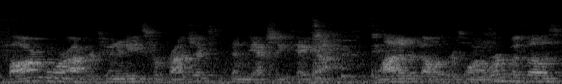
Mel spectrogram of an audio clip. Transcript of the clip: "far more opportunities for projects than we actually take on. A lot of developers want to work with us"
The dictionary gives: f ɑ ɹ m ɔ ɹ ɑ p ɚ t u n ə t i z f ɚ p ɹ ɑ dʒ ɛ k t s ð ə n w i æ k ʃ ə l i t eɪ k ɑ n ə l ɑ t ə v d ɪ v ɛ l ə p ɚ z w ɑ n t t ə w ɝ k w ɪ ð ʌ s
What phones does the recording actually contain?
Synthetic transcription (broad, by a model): f ɑ ɹ m ɔ ɹ ɑ p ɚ t u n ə t i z f ɚ p ɹ ɑ dʒ ɛ k t s ð ə n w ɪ æ k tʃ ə l i t eɪ k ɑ ə l ɑ t ə v d ɪ v ɛ l ə p ɚ z w ɑ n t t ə w ɝ k w ɪ ð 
